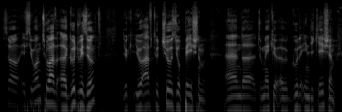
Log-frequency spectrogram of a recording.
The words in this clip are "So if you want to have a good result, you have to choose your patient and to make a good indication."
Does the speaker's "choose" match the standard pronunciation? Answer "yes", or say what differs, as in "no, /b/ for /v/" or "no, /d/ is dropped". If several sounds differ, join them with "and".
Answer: yes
